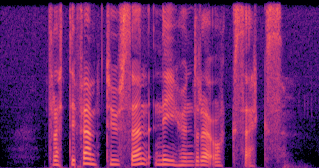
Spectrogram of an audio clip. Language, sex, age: Norwegian, female, 42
